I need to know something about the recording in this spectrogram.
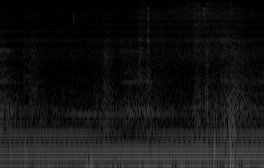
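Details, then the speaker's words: Low pressure sodium and high pressure sodium lamps warming up on magnetic ballasts: low, steady mains-rate hum with a faint buzz on top, level unchanged; normal magnetic ballast hum. "As you can hear, they both buzz from the magnetic ballast."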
